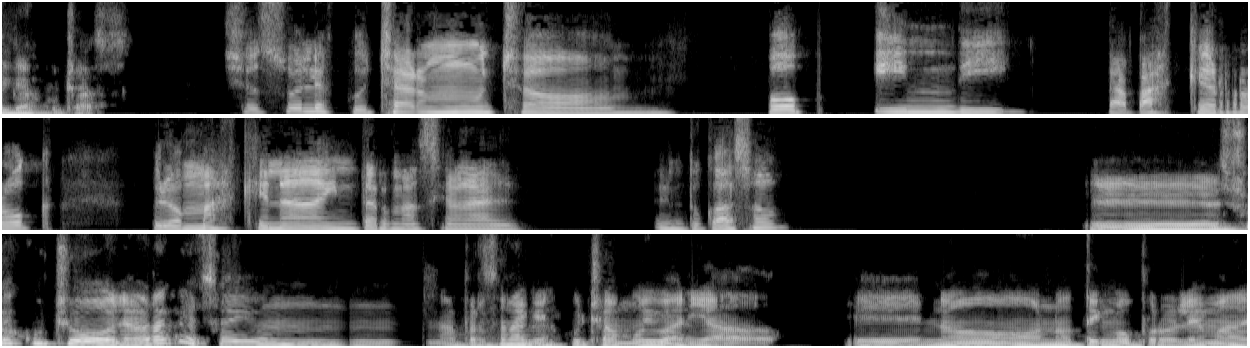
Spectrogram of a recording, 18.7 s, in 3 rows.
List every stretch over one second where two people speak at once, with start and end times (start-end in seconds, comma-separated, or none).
none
